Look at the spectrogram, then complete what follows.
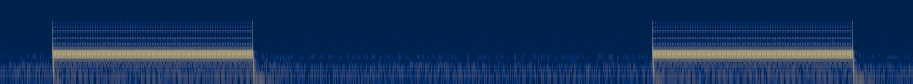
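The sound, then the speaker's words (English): A telephone ringback tone sounds twice on the line, each steady buzzing ring lasting about two seconds with a long pause between, then the call goes quiet as the person called picks up and hangs up. No one speaks. “Most people just let it go to voicemail, but he wants you to know that he got it, so he picks it up and hangs it up. Did you hear that?”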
